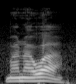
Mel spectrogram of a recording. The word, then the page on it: manawa ko: Yawa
